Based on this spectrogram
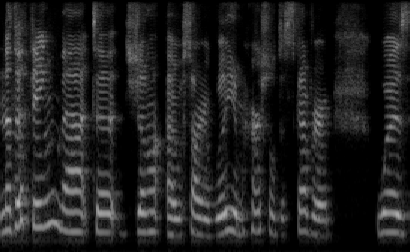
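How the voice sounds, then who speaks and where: A woman's fairly high-pitched voice with a dark, mellow tone, set against a quiet background. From California, US. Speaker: astronomy educator. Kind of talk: online lecture for schools. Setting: online talk. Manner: halting, with self-corrections.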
